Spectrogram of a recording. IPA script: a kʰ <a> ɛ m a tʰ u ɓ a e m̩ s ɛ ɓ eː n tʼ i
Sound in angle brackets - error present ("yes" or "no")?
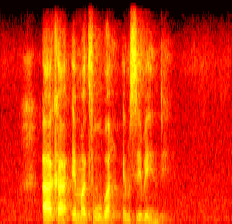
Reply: no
